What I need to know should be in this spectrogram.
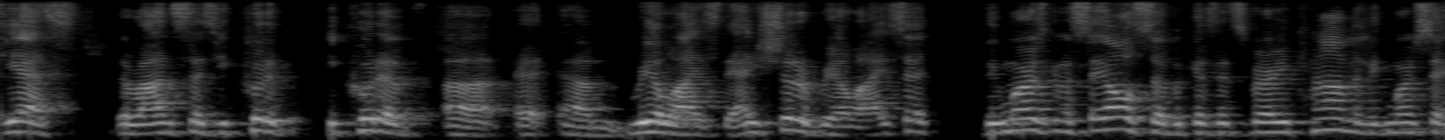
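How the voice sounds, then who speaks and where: A man's voice: a little high, a little mellow. An older man teaching a daily Talmud class, explaining passages line by line in a conversational way with asides and restarts. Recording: dull lo-fi recording.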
